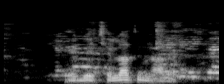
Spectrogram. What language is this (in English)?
Lasi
